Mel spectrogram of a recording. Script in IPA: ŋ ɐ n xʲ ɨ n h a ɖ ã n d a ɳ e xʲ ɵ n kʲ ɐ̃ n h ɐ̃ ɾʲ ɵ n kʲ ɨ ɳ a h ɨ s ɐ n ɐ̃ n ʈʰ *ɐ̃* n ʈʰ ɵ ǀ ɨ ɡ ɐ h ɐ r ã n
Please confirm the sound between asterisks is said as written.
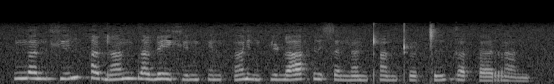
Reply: no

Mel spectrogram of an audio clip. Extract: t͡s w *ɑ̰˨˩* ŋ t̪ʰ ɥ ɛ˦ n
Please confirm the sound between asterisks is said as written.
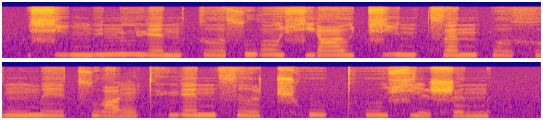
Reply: yes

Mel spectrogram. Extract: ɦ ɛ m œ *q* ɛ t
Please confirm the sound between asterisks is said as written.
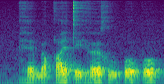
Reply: yes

